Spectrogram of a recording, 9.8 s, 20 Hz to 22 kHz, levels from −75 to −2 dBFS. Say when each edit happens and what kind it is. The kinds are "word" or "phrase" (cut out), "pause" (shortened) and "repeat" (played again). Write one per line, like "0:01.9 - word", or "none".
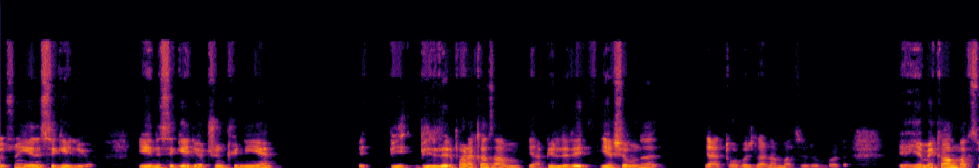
none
